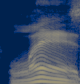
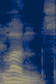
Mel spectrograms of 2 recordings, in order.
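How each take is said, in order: First: The name is said with a more nasal vowel. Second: The name is said in a slightly northern accent. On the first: It imitates another person's way of saying the name. "See how weird it sounds? If it's not the way you say it" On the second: It is the speaker's own natural way of saying the name. "I say Lance naturally because I'm slightly northern"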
